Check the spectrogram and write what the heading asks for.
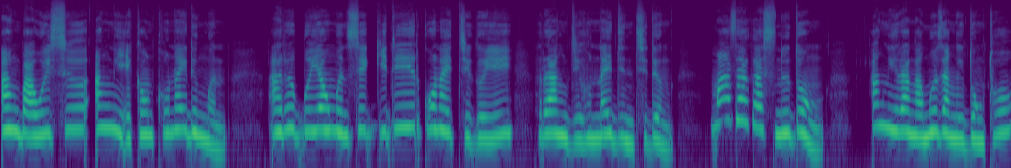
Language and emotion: Bodo, fearful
